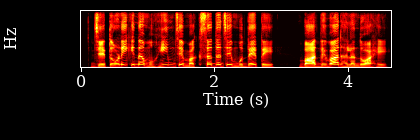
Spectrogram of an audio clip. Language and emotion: Sindhi, neutral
